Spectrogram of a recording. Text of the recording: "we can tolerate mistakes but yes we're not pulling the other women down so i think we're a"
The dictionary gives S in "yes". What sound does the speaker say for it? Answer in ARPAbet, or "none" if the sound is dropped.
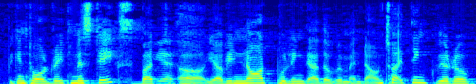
none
